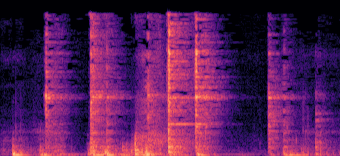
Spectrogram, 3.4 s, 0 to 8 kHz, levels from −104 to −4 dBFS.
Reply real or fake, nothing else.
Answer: real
